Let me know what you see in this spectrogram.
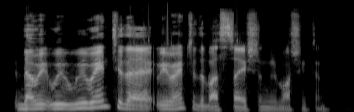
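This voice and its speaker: Over a very clean recording with a silent background, a man with a South African accent talks at a moderate pace with ordinary pitch variation. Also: dry, close sound with no echo. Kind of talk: interview answer. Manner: casual storytelling.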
